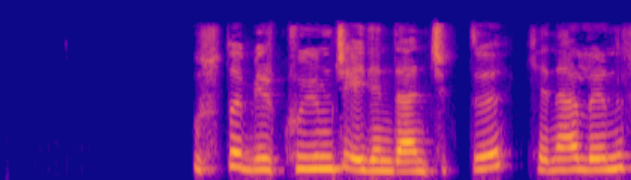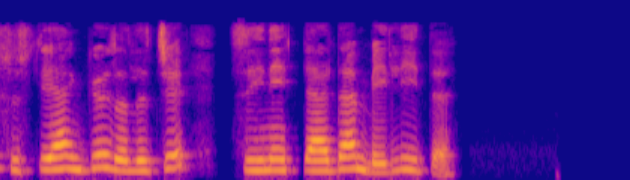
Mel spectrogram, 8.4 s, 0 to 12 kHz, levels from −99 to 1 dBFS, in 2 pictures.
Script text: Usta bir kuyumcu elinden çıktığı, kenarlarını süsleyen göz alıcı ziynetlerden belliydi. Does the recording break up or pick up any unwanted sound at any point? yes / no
no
